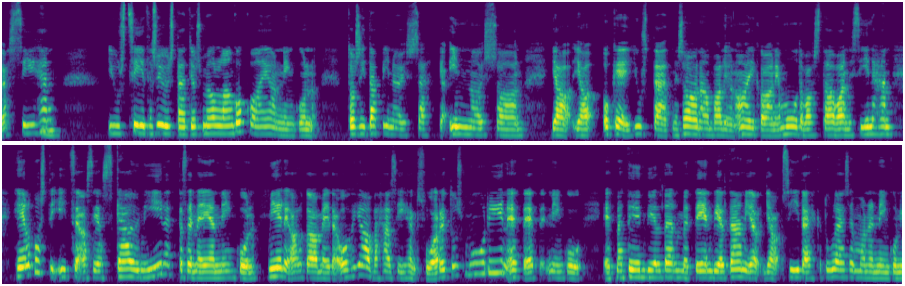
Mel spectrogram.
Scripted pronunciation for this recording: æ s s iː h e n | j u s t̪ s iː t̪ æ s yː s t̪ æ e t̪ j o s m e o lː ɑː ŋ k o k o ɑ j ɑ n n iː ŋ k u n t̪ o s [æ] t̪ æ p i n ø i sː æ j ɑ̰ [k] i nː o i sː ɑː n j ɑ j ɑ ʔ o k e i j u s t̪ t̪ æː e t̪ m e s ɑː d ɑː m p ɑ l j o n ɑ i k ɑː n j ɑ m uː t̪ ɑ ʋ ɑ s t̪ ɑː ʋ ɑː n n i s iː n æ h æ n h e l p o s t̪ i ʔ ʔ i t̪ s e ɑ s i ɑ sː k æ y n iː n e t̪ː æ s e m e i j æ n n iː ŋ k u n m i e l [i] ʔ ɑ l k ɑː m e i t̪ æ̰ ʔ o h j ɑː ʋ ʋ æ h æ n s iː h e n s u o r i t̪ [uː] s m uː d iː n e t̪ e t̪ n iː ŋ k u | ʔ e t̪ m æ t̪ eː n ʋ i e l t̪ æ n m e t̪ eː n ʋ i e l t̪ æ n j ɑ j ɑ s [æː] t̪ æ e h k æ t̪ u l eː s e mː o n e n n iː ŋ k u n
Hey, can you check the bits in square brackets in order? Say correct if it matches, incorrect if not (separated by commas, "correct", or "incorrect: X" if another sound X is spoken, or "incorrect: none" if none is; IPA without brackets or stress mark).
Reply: incorrect: i, incorrect: ʔ, correct, incorrect: u, incorrect: iː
